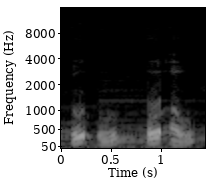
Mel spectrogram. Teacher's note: उ, ओ, औ जिह्वा के पिछले हिस्से से उत्पन्न होते हैं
